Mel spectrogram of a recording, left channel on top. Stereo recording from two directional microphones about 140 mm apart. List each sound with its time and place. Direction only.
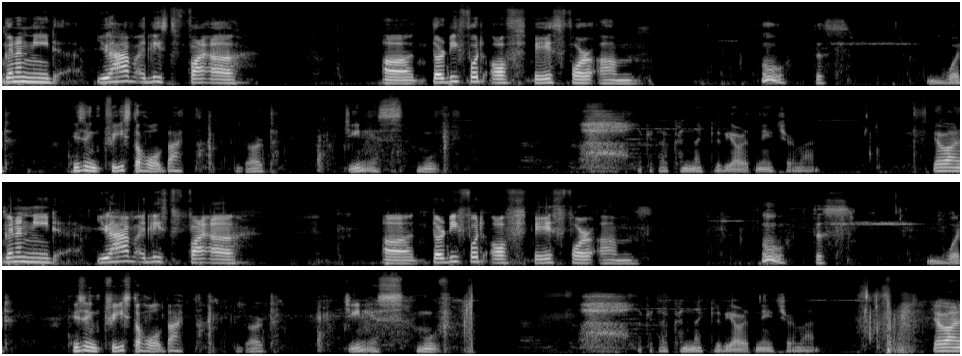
0.0 s speech: 55° left (ahead or behind)
3.8 s speech: 50° left (ahead or behind); by 6.5 s 75° left (ahead or behind)
8.2 s speech: 15° left (ahead or behind)
9.5 s speech: 30° left (ahead or behind)
10.2 s speech: 20° left (ahead or behind)
10.6 s speech: 30° left (ahead or behind)
11.5 s speech: centre (ahead or behind)
13.0 s speech: 20° left (ahead or behind)
13.7 s speech: 25° right (ahead or behind)
15.3 s speech: centre (ahead or behind)
18.9 s speech: 5° left (ahead or behind)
